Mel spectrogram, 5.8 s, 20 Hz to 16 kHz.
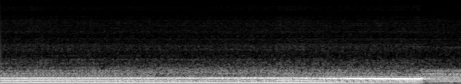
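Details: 2024 Chevrolet Corvette C8 Z06 revving: a strong, steady V8 note held high with no knock or rattle, then easing back smoothly; a healthy engine revving freely.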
